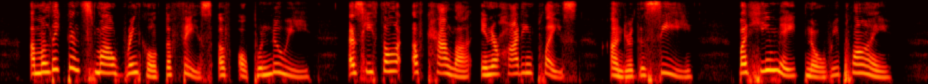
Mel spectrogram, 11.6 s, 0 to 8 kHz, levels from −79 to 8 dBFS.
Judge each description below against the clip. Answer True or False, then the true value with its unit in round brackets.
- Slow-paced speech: True (130 wpm)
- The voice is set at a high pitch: True (245 Hz)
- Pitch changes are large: True (7.0 semitones)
